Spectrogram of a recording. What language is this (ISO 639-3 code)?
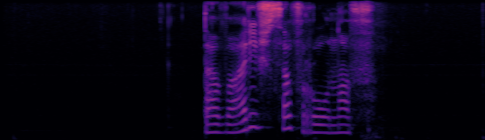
rus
